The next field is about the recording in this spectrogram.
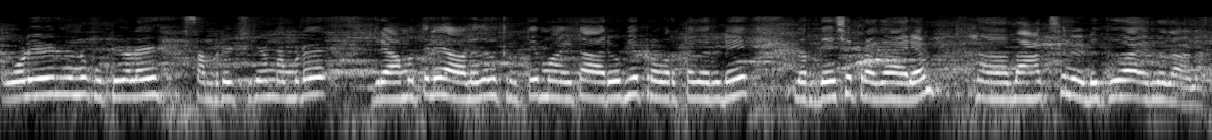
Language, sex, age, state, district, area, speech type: Malayalam, female, 45-60, Kerala, Kollam, rural, spontaneous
